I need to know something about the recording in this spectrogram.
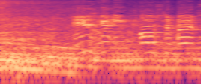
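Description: Motorcycle engine running low and steady under a man's voice over the public address, the voice starting under a second in and carrying on.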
